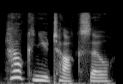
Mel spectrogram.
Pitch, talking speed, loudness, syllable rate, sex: 195 Hz, 245 wpm, -18 LUFS, 5.3 syllables/s, female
